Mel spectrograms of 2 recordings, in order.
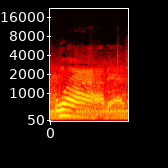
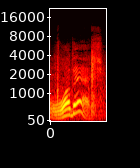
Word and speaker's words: Wabash: I'm pretty sure you're supposed to say it like a baby, like he's crying, like, Wabash. In Wabash. Wabash.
